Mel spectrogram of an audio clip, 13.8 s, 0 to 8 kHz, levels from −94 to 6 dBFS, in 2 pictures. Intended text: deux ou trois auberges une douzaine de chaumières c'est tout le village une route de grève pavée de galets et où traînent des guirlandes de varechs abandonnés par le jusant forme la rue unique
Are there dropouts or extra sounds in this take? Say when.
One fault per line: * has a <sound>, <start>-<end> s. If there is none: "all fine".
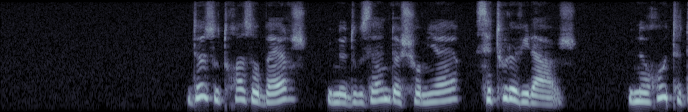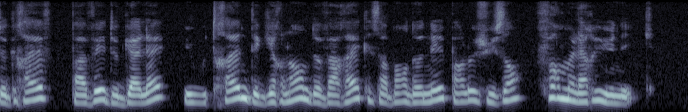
all fine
